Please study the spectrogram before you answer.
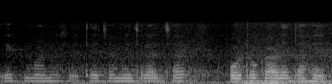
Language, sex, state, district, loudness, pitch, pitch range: Marathi, male, Maharashtra, Pune, -30 LUFS, 145 Hz, 135-150 Hz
